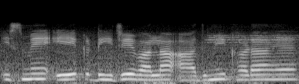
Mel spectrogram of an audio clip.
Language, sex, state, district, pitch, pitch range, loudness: Hindi, female, Punjab, Fazilka, 225 Hz, 215-240 Hz, -13 LUFS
